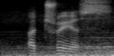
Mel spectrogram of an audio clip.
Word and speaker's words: Atreus: Atreus, that's how you pronounce Atreus.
